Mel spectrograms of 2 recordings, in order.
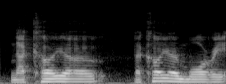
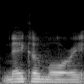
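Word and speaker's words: Naoko Mori: Nakoyo Mori as Dr. Sato. I think you've slightly overpronounced. I think it's just Nako. Oh, Nako Mori as Dr.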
